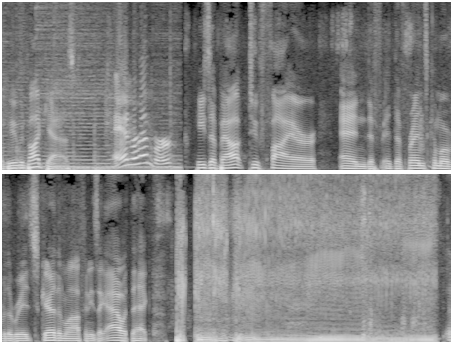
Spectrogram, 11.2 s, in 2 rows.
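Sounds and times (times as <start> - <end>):
speech: 0.1 - 8.4
fart noise: 7.8 - 11.2.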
